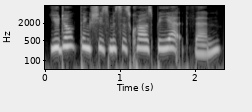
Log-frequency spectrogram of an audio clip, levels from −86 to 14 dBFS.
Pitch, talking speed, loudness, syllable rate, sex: 255 Hz, 200 wpm, -18 LUFS, 4.2 syllables/s, female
